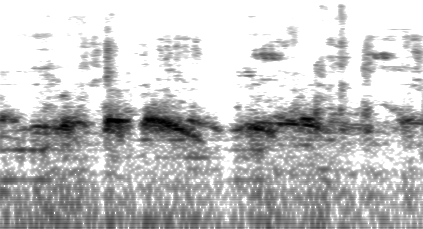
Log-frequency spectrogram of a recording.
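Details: Black Thai type spotted dove that coos all day: a short run of low, rolling, slightly rising coos, with faint high chirps from other birds in the background.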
